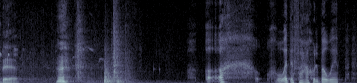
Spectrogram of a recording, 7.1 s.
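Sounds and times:
speech: 0.0 - 0.5, 1.1 - 2.4, 4.4 - 4.6, 5.6 - 7.0
door being shut: 1.2 - 2.9.

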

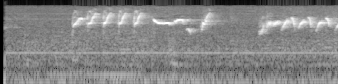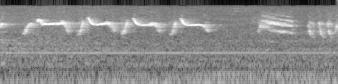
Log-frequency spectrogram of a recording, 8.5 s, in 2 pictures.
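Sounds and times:
bird singing clear whistled phrases: 0.9 - 8.4.

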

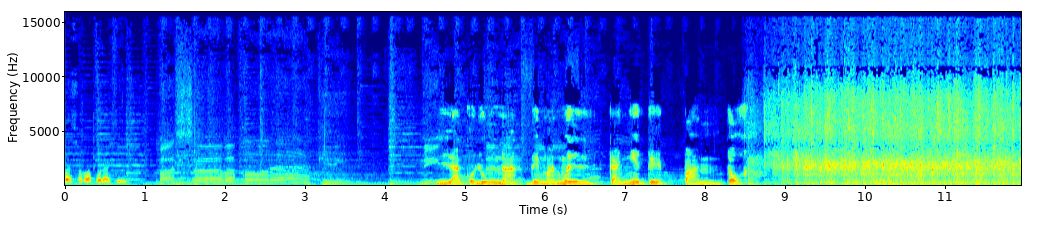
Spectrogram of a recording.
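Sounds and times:
speech: 0.0 - 3.7, 4.4 - 8.8
crowd applause: 8.7 - 11.9.

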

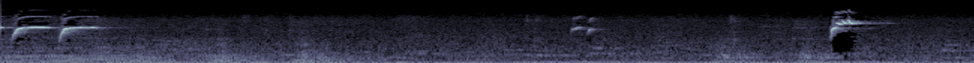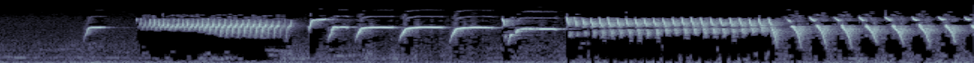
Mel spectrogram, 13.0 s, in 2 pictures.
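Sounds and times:
canary song: 0.0 - 0.8, 3.8 - 4.2, 5.5 - 6.0, 7.0 - 12.9.

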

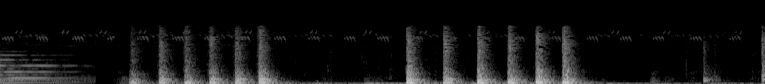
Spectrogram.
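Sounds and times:
knocking on a door: 1.3 - 2.9, 4.0 - 6.0.

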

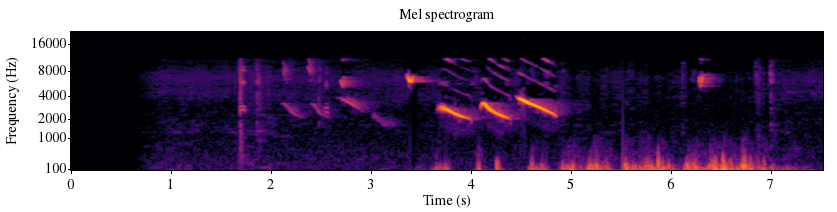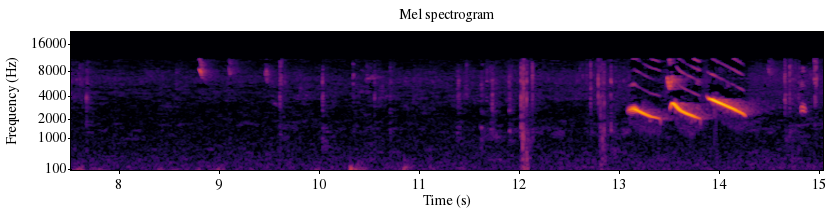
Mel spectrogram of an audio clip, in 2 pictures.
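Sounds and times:
Green-winged Saltator whistled song recorded in the bush: 2.2 - 5.0, 13.1 - 14.4.

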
